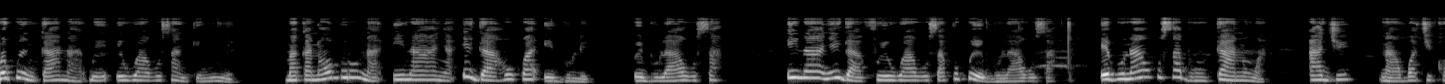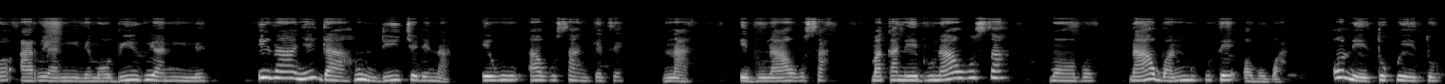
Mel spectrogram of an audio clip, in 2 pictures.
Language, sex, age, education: Igbo, female, 15-29, tertiary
